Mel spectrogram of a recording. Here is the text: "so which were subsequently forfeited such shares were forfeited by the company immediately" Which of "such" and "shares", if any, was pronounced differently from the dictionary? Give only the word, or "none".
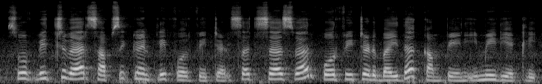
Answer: shares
